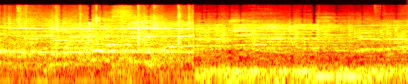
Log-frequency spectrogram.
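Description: Music mixed with a crowd of guests talking and cheering. About halfway through the sound changes abruptly, the bright high end dropping away as a heavy bass comes in.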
